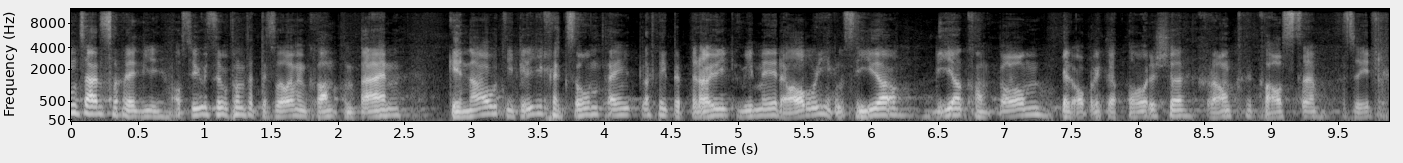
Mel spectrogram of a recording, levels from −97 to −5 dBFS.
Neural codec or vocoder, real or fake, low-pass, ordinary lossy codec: codec, 24 kHz, 1.5 kbps, HILCodec; fake; 10.8 kHz; none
